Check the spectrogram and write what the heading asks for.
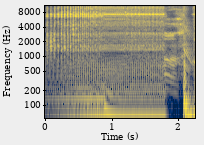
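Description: Loud electronic noise music built from a hi-hat sample: a dense, rapidly repeating buzz over heavy bass, with a short rising glide and a brief break near the end.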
